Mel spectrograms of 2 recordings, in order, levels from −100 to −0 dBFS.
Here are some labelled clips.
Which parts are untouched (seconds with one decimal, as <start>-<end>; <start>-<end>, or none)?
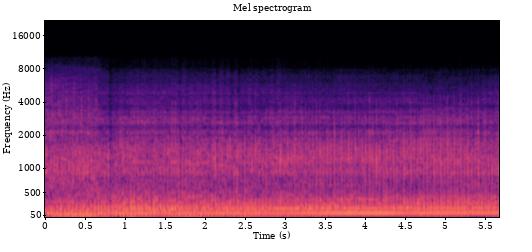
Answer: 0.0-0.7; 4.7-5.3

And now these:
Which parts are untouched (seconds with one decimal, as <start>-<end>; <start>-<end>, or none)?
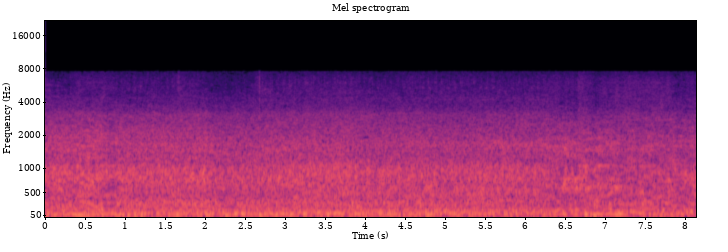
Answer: 0.0-0.4; 0.9-6.3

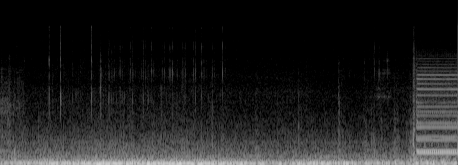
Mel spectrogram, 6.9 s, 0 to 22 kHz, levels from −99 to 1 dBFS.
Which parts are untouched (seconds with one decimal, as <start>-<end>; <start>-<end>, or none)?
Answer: 0.0-6.9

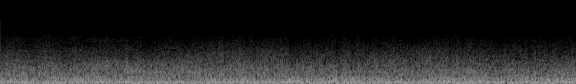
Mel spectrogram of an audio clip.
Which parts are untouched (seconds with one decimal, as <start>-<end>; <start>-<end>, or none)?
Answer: 2.2-5.8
